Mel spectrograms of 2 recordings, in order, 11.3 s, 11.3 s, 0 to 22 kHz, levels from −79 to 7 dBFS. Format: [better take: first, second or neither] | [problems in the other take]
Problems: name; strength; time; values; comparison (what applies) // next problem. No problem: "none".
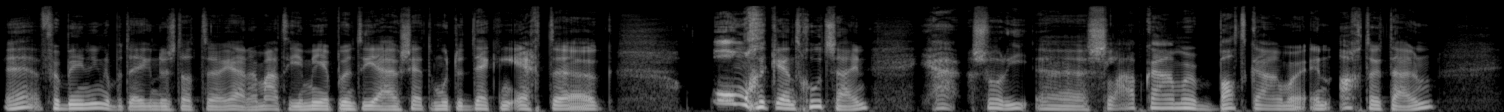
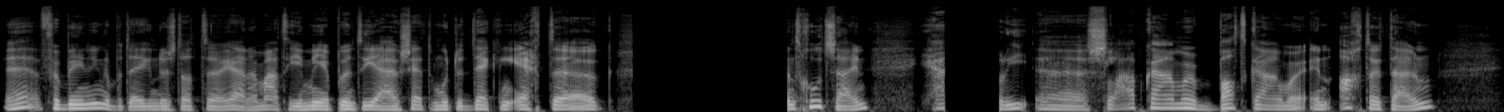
first | audio cutting out; at 4.5 s for 1 s and at 7 s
